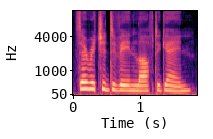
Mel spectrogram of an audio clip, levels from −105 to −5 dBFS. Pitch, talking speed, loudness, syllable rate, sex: 210 Hz, 160 wpm, -18 LUFS, 5.8 syllables/s, female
